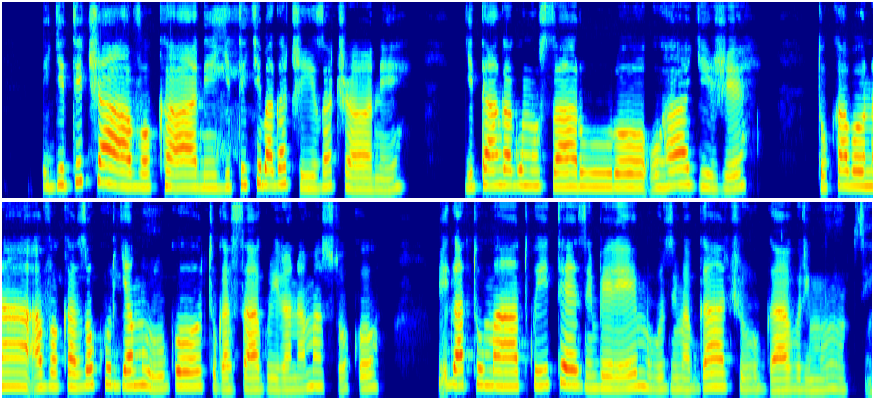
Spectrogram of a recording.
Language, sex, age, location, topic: Kinyarwanda, female, 25-35, Musanze, agriculture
